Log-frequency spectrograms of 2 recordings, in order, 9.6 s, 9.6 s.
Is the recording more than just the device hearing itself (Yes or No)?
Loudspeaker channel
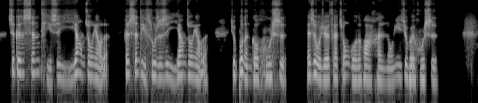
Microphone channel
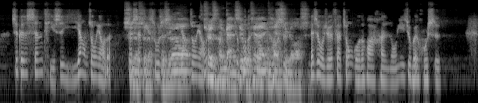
Yes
